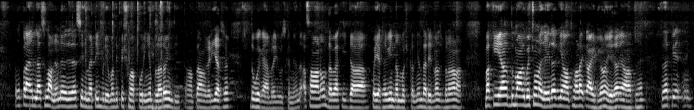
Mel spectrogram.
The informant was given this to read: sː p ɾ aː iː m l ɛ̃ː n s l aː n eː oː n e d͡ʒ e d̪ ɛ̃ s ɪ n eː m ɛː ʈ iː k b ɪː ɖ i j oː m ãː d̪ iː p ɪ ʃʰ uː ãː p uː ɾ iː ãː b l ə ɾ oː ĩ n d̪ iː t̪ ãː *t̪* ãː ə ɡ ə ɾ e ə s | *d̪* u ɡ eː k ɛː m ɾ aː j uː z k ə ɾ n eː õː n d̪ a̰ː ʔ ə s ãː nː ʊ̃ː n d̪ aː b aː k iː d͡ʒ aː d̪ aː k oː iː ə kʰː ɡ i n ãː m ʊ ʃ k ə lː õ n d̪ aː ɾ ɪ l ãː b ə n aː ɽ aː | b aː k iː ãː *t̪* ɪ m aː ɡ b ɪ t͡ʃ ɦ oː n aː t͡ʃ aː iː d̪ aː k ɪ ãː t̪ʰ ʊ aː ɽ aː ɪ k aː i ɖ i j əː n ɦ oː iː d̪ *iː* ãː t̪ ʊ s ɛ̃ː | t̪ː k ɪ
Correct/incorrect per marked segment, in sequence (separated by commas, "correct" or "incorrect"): correct, correct, incorrect, incorrect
